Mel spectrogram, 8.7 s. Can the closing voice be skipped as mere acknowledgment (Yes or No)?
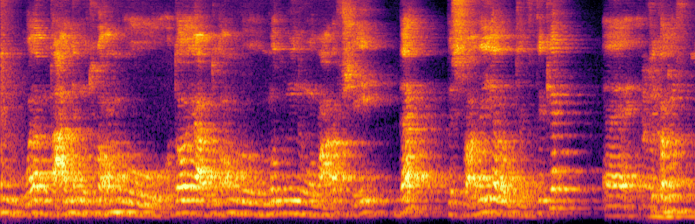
Yes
